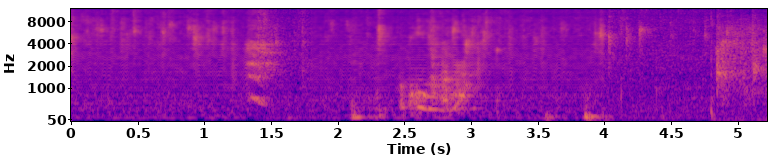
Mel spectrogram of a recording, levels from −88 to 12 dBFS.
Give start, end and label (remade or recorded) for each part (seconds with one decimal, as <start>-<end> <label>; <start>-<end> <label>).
0.0-1.4 remade; 1.4-1.8 recorded; 1.8-4.0 remade; 4.0-5.2 recorded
